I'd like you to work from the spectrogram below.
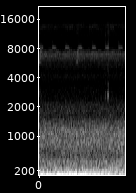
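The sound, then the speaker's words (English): A steady outdoor ambience: a continuous low rumble of road traffic, with a faint high insect-like hum of crickets carrying on evenly throughout. “I hear the the crickets. I hear traffic noises from the road.”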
